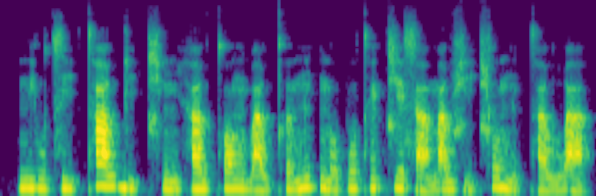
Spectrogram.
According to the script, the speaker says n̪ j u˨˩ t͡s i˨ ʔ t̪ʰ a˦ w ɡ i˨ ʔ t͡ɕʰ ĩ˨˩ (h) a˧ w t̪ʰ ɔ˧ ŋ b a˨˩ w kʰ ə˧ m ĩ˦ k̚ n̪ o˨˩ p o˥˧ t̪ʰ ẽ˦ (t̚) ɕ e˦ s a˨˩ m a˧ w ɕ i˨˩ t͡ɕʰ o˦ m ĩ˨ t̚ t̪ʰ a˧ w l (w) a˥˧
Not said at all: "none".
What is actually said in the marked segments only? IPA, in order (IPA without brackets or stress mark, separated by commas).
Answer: h, t̚, w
